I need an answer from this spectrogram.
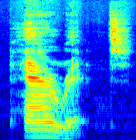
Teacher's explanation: it's got the schwa the O makes a uh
